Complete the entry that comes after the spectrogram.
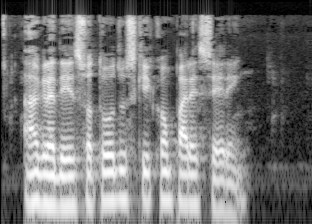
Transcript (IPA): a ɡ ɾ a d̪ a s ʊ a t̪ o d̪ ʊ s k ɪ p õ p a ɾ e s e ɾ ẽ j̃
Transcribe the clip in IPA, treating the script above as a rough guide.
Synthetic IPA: a ɡ ɾ a d̪ e s ʊ a t̪ o d̪ ʊ s k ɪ k õ p a ɾ e s e ɾ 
